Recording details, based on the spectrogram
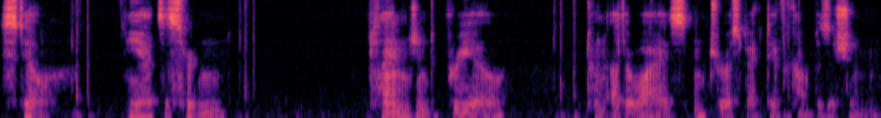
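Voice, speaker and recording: A soft-spoken man's very slow speech, with long, frequent pauses and noticeable background noise. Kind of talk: audiobook-style narration of a story.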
